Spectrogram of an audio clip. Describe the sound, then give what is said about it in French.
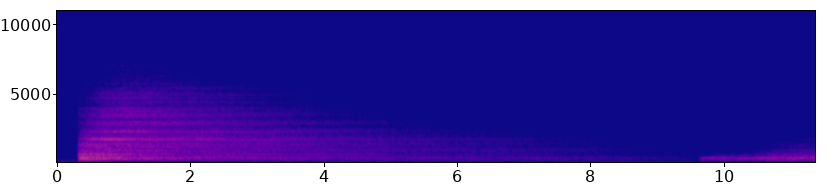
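A single cymbal held up in the air is struck once with a felt mallet to make it vibrate, giving a soft-edged shimmering ring that fades slowly over several seconds before a second, quieter stroke begins near the end. “Ou n'en prendre qu'une qu'on tient en l'air pour la faire vibrer à l'aide d'une baguette feutrée.”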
